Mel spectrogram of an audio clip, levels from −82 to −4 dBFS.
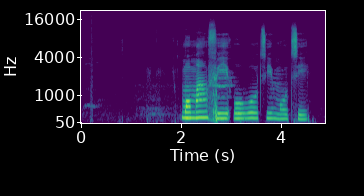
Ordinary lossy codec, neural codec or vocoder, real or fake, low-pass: none; vocoder, 48 kHz, 128 mel bands, Vocos; fake; 19.8 kHz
